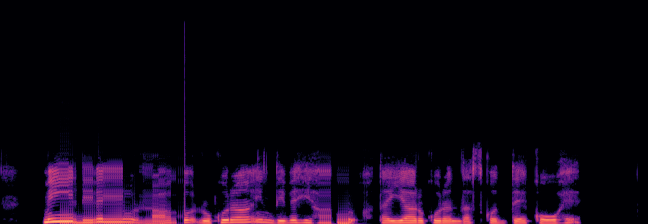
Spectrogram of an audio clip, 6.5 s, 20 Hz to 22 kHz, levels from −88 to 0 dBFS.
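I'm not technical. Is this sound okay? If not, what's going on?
No. The audio likely arrived too slowly, so the player kept repeating its last 20 ms of sound. This causes robotic sound from repeated short buffers, a stiff, metallic 50 Hz buzz over the voice. It happens from 0.60 to 1.84 s, where most of the sound is repeated, and from 3.20 to 3.66 s, where about half is, just before "ތައްޔާރުކުރަން ދަސްކޮށްދޭ".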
